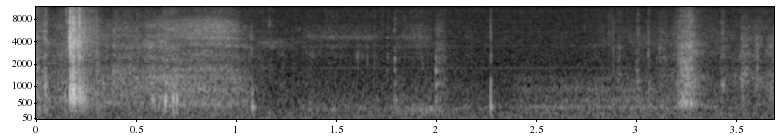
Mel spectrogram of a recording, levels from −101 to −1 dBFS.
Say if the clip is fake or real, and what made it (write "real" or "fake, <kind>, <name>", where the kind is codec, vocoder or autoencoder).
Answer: fake, vocoder, BigVGAN v2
